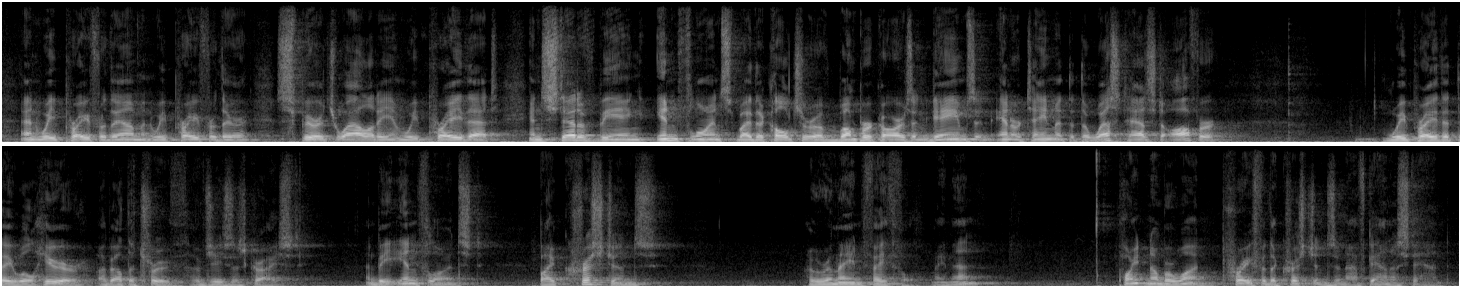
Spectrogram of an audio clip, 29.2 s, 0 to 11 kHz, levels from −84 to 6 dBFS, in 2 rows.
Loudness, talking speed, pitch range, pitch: -23 LUFS, 135 wpm, 95-115 Hz, 110 Hz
